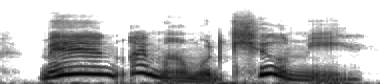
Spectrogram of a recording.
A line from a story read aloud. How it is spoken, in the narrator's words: Julian laughed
